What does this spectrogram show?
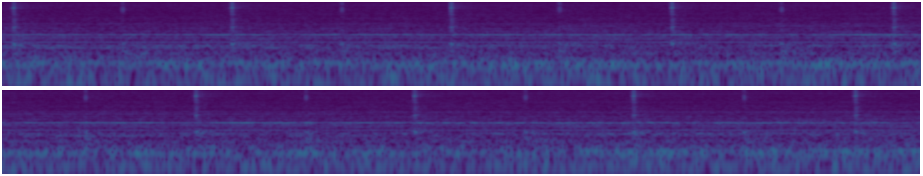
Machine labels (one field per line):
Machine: valve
